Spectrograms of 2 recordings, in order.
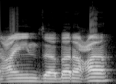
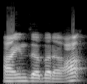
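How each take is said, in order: First: The vowel is released gently and smoothly. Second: The vowel is cut off with an abrupt jerk. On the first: The speaker calls it right. "बड़े आराम से" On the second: The speaker calls it wrong. "झटका दे के नहीं पढ़ना"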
